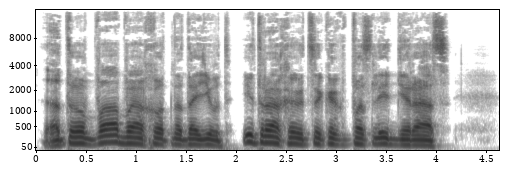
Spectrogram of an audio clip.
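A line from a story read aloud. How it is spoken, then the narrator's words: Laughing. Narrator (Russian): рассмеялся третий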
